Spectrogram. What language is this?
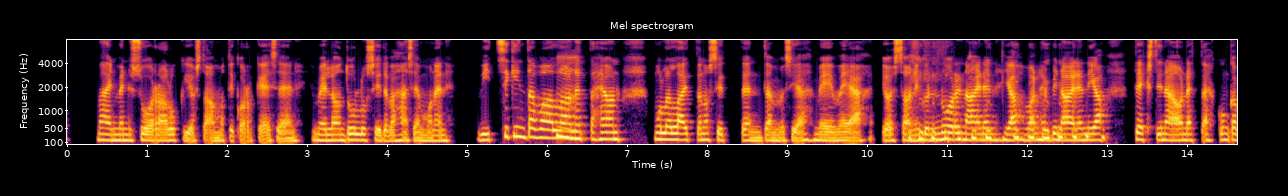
Finnish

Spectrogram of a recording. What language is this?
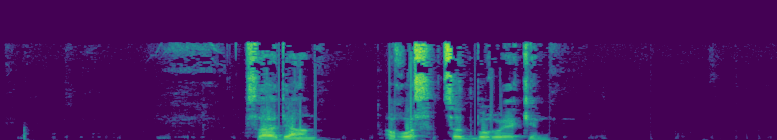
Ormuri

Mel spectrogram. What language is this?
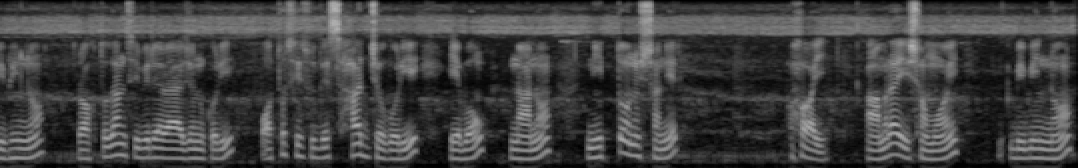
Bangla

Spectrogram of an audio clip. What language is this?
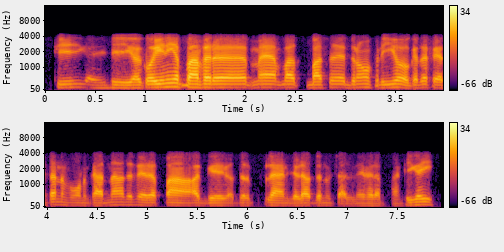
Punjabi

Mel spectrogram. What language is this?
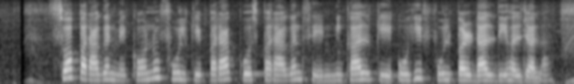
Bhojpuri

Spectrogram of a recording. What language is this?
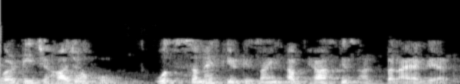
Hindi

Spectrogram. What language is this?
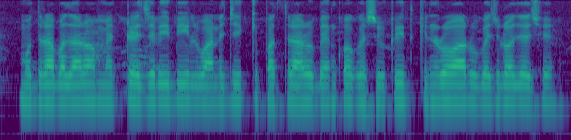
Maithili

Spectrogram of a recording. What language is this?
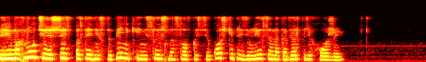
Russian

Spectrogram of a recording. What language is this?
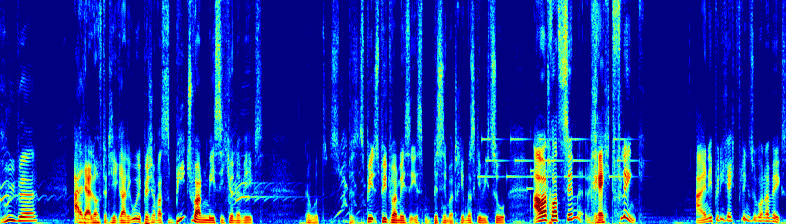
German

